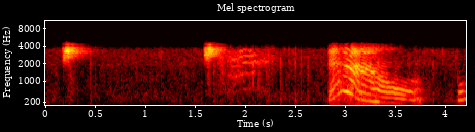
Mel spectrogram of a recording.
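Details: Two domestic cats fighting each other in a kitchen: two short, high hissing spits followed by a harsh, rising-and-falling yowl lasting about a second, with a brief growl at the end.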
